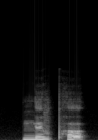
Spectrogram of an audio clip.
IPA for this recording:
ŋevpʰɐ

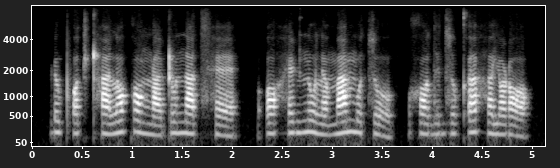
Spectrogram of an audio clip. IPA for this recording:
ɽɯpʼɔt͡sʈʰalɔ kɔŋa ʈonat͡sʰɛ | ʔɔhɛɖ no lɐmam ot͡so | xɔdɯd͡zokʼɐ hɐjɔɽɔ

